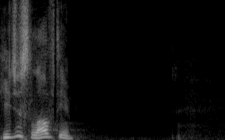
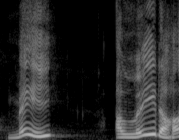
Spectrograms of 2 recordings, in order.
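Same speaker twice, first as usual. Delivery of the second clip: higher, louder astonished questions; imitated happy disbelief; 6 semitones higher, 6 dB louder than usual. Student hearing her first compliment, imitated delighted surprise. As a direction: act out a student lighting up in disbelief. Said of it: "her face just lit up".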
